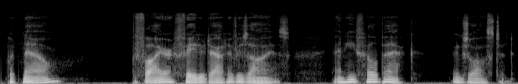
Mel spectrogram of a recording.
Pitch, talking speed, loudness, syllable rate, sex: 95 Hz, 160 wpm, -20 LUFS, 4.6 syllables/s, male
